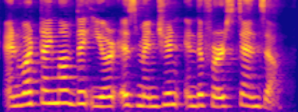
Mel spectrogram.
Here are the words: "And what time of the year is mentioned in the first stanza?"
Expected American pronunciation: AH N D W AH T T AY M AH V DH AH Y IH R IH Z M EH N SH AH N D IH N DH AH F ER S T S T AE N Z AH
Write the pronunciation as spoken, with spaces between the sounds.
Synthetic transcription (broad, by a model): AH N D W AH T T AY M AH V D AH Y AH R IH Z M EH N SH AH N D IH N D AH F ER T S T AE N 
